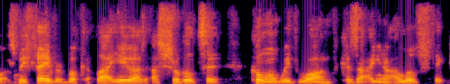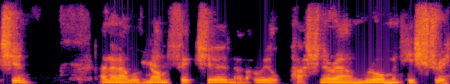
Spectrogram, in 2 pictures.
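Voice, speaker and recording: A man at medium pitch and a fairly quick pace, with a dry, close sound and no echo. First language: not English. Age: 50s. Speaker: council director. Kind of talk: panel discussion.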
